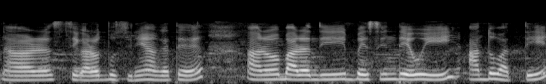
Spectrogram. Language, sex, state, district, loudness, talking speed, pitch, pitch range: Chakma, female, Tripura, Unakoti, -16 LUFS, 130 wpm, 225 Hz, 210-235 Hz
